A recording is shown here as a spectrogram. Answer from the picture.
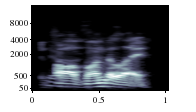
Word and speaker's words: Von der Leyen: Von der Leyen.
